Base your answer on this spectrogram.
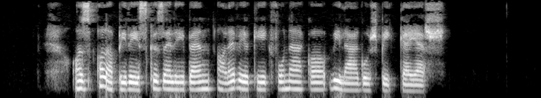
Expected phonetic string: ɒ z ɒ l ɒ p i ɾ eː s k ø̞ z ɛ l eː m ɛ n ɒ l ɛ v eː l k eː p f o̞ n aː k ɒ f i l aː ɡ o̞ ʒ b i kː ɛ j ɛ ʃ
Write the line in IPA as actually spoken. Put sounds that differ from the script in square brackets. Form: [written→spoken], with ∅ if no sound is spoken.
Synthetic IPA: ɒ z ɒ l ɒ p i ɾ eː s k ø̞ z ɛ l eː [m→b] ɛ n ɒ l ɛ v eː l k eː [p→k] f o̞ n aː k ɒ [f→v] i l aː ɡ o̞ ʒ b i kː ɛ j ɛ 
